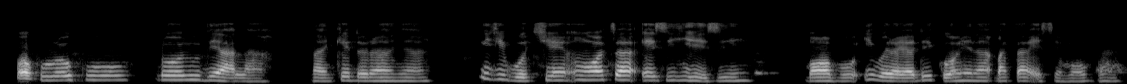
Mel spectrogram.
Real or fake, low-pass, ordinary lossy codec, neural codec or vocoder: fake; 7.2 kHz; none; codec, 24 kHz, 6 kbps, HILCodec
